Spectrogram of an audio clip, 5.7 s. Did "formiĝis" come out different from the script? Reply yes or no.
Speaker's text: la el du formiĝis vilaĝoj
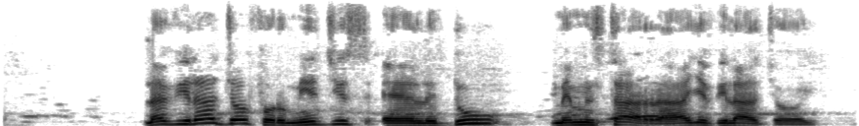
yes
